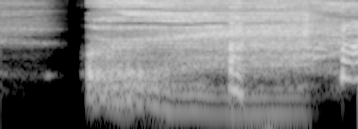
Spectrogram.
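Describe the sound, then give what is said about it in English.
A person imitates the growl of a big, happy bear with a single sustained, low, rumbling voice, rough and gravelly, lasting over a second after a brief pause, with a couple of slight surges near the end. “He growled like a bear, a big, happy bear.”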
